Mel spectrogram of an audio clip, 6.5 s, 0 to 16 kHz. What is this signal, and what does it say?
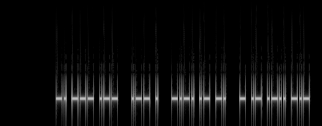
Morse code, heard as a keyed tone, about 28 wpm, 700 Hz. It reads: NOW WE CAN TALK
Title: Sentences from Top 700 Words 30wpm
